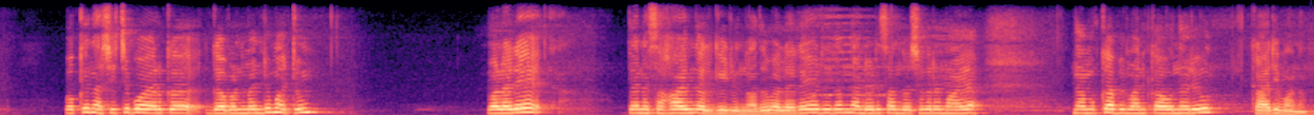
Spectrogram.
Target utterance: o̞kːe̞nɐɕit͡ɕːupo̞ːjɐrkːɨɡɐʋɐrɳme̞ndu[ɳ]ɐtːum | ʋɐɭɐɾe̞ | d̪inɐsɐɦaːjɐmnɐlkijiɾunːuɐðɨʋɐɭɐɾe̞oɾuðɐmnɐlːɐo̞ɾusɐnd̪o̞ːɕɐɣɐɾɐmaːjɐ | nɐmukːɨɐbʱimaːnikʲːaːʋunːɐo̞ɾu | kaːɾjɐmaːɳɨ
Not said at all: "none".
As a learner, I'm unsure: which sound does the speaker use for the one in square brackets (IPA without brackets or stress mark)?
m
